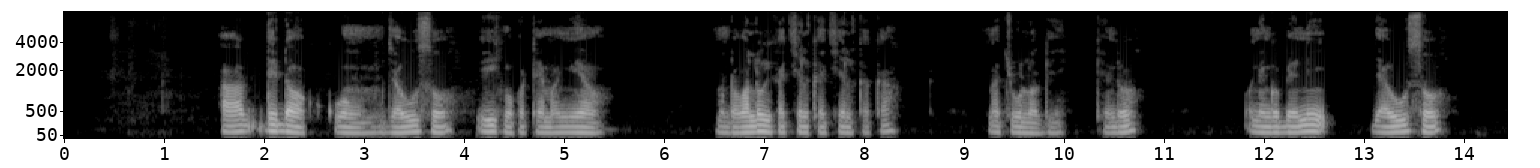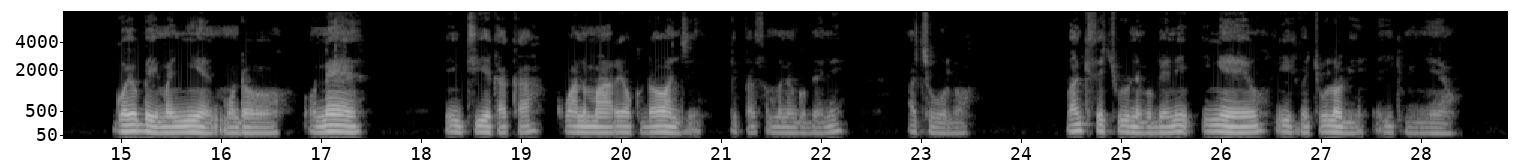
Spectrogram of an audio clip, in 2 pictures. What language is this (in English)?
Luo (Kenya and Tanzania)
